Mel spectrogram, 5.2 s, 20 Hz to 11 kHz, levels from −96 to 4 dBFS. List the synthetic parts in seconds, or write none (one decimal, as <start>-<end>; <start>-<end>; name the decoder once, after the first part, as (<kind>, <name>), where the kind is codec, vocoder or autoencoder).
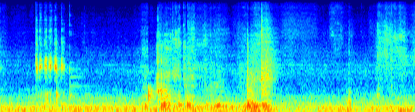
none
